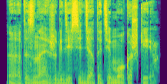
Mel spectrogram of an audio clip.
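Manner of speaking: plain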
